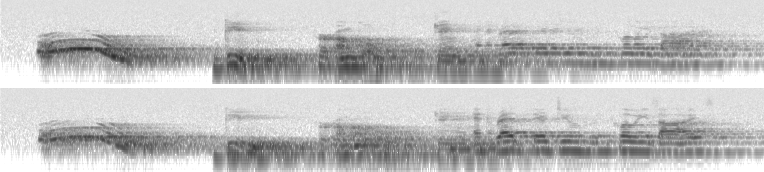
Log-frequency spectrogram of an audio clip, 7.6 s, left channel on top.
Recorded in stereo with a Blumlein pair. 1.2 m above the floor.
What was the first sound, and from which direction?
A cat meowing, 45° left.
